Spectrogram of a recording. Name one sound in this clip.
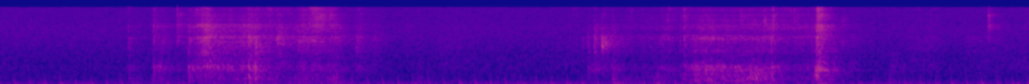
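Cardboard rustles and scrapes under a man's hands.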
